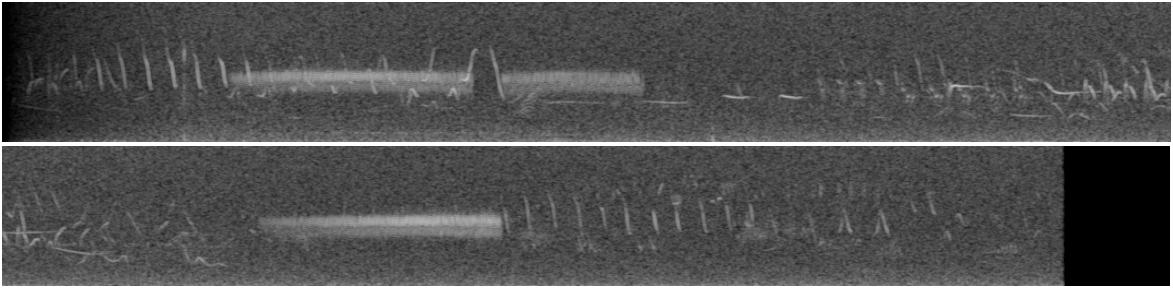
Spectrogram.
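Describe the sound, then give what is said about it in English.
Grasshopper sparrow song: two high, thin, insect-like buzzes, each about a second long and separated by a pause, over a steady background hiss with faint, scattered chirps. “grasshopper sparrow.”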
